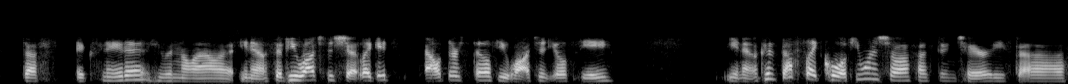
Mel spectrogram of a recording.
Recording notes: phones into the Str8hustlin.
